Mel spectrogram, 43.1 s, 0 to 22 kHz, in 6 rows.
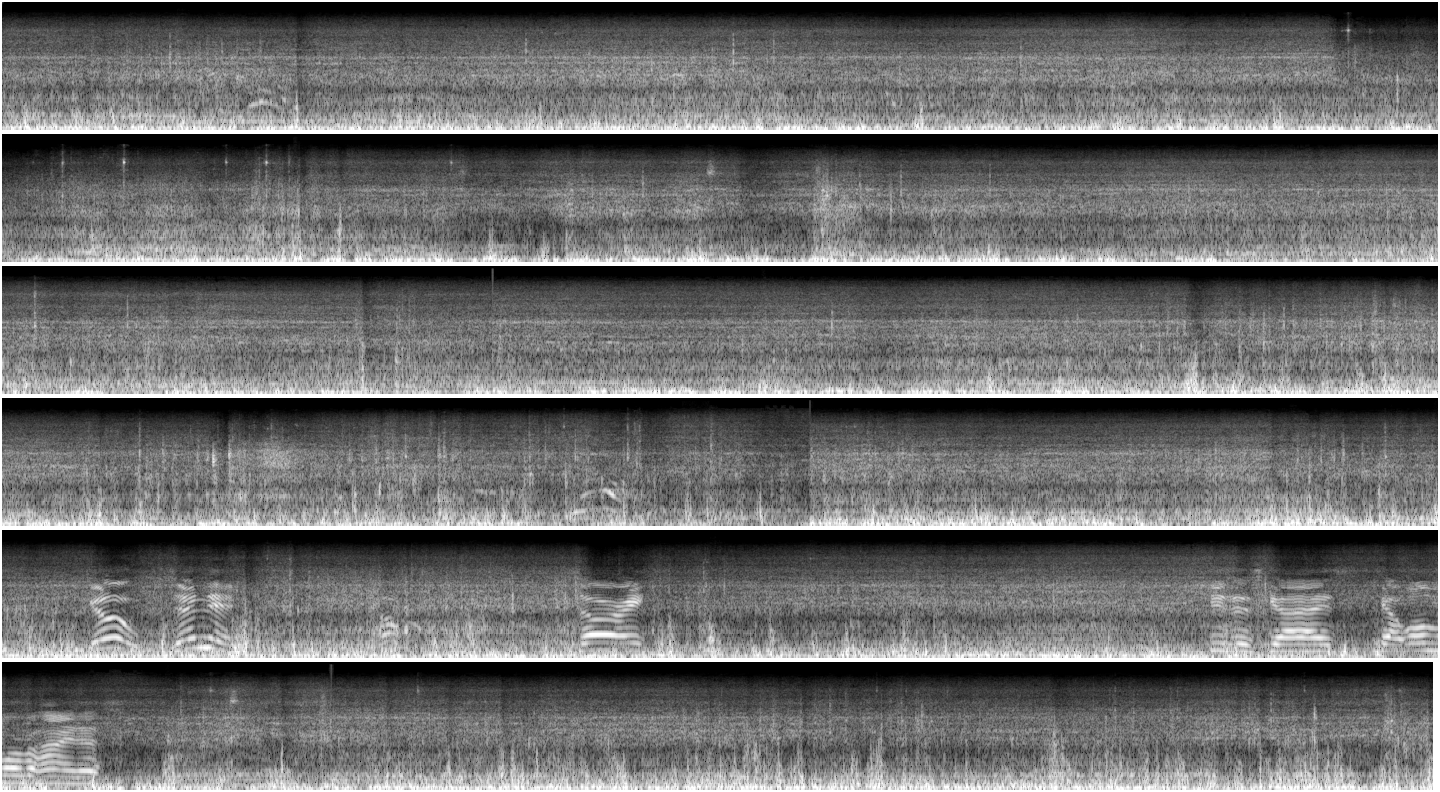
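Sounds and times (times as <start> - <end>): bike knocks and rattles: 0.0 - 29.1
bike tyres rumbling on dirt: 0.0 - 43.0
wind over microphone: 0.0 - 43.0.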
